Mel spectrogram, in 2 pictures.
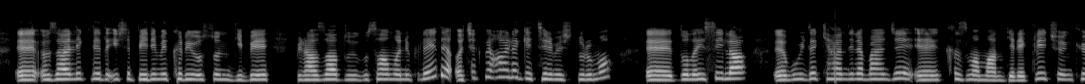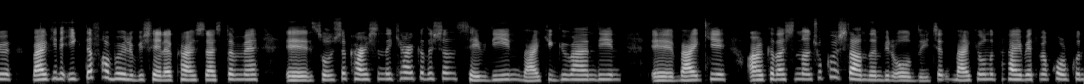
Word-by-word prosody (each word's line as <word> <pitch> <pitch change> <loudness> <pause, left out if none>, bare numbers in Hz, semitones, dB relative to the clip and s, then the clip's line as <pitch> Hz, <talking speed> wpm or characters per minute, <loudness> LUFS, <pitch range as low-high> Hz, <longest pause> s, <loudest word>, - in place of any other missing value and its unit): Eee, 210 +1 +4
özellikle 240 +2 +1
de, 225 - -3
işte, 235 +1 -7
"Beni 235 +1 +1
mi 245 0 -1
kırıyorsun?" 230 -2 -2
gibi 220 +2 0 0.3
biraz 215 +1 +1
daha 235 -2 +4
duygusal 220 +2 -2
manipüleye 235 - -2
de 360 -6 +1
açık 240 +9 -5
bir 340 - -3
hâle 330 +1 -3
getirmiş 245 -5 -4
durumu. 230 +8 -3 0.3
Eee, 205 0 +3
dolayısıyla, 255 +4 +3 0.3
eee, 205 +1 +1
burada 245 +3 -3
kendine 250 -1 -3
bence, 245 +1 -1
eee, 210 +1 -1
kızmaman 210 -5 -2
gerekli. 190 +8 -2
Çünkü 240 0 -3 0.2
belki 235 +5 +6
de - - +1
ilk 255 +1 -3
defa 310 -1 +1
böyle 245 -5 +2
bir 215 - -4
şeyle 205 -3 +4
karşılaştın 215 +2 +2
ve, 225 0 +2 0.3
eee, 190 -1 +4
sonuçta 215 +4 -3
karşındaki 250 +1 0
arkadaşın 270 -1 -2
sevdiğin, 215 +1 -2
belki 180 +6 0
güvendiğin, 225 +1 0 0.3
eee, 180 +1 +2
belki 205 +5 +3 0.2
arkadaşlığından 235 +3 +2
çok 300 +7 -14
hoşlandığın 230 - +3
biri 205 -3 -3
olduğu 175 -1 -1
için 170 +7 -5
belki 200 +4 +3
onu 235 0 -2
kaybetme 230 0 +2
korkun 240 0 -1
230 Hz, 155 wpm, -24 LUFS, 210-250 Hz, 0.3 s, belki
